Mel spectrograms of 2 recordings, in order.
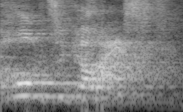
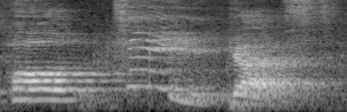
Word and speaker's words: Paul T. Geist: done Paul you're up Poltergeist no no go it's Paul T ghost it's a long tea see I give you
